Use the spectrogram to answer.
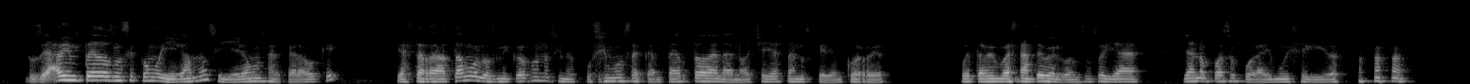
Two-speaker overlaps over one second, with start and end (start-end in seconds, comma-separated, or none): none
